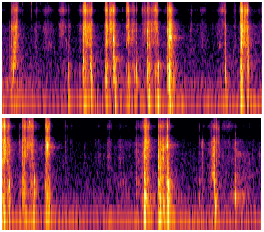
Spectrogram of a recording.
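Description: A deck of tarot cards is shuffled in repeated quick riffling bursts, crisp and close, with short pauses between the shuffles.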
